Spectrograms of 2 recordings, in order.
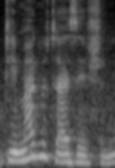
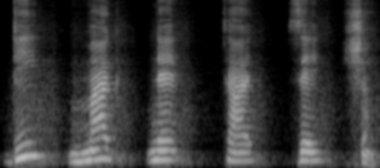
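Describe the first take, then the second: First: Said in the usual way. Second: "demagnetization" very slowly, a gap after each syllable. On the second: Shown as a demonstration. Teacher counting out six syllables, syllable by syllable. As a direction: chop "demagnetization" into six separate beats. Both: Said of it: "break the words listed below into syllables".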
